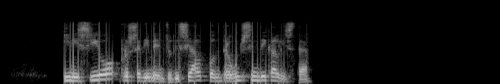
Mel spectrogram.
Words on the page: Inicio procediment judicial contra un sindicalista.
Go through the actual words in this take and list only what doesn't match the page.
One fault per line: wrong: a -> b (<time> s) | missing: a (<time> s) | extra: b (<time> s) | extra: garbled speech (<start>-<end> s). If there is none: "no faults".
no faults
